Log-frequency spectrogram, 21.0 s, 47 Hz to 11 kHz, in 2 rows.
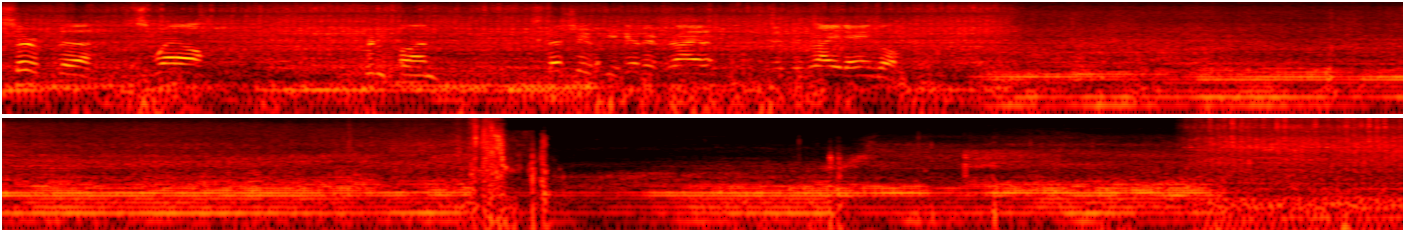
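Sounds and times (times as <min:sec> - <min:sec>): outboard motor humming: 0:00.0 - 0:21.0.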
